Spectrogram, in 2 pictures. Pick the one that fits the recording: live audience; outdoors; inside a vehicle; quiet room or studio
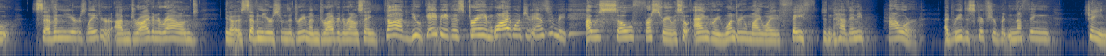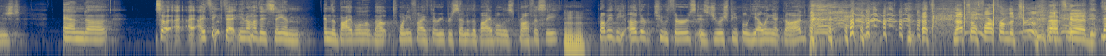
live audience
